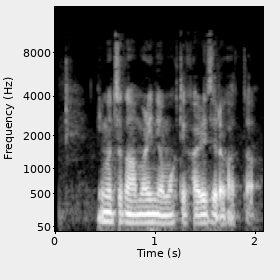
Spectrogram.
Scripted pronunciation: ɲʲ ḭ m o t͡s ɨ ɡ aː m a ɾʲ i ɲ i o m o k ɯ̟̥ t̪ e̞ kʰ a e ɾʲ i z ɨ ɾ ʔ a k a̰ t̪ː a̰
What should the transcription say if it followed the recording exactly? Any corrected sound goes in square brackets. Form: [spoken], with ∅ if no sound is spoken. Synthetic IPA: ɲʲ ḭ m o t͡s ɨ ɡ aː m a ɾʲ i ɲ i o m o k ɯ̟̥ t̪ e̞ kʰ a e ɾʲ i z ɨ ɾ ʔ a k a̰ t̪ː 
